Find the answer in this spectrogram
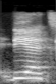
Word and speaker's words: Biet: Biet? How do you say? Biet, like Juliet with a B.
